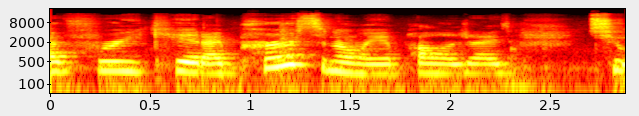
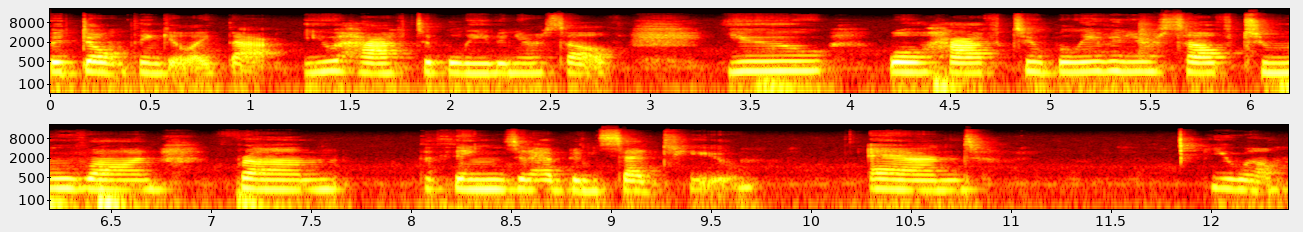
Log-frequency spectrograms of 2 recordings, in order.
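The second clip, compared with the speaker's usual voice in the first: voice close to crying, choking up. Speaker ending a video with encouragement for viewers, choking up, near tears. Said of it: "I'm sorry for almost crying".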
